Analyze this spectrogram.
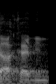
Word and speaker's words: archive.ng: lot of people because they don't know that to say archive.ng or archiving. So just say archiving, but spell it archive.ng.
